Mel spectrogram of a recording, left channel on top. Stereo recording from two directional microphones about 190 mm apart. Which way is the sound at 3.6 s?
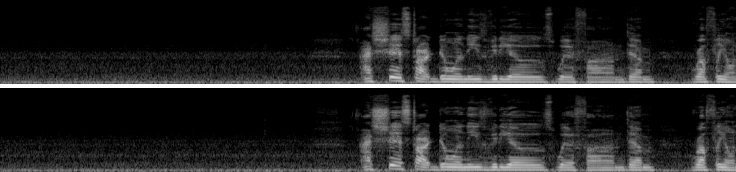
40° right (ahead or behind).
